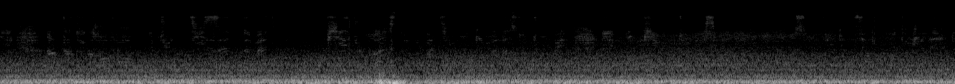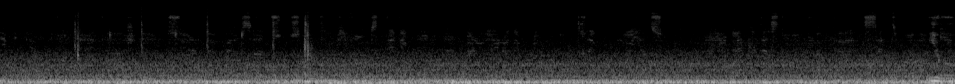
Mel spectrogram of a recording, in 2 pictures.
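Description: Steady road and engine noise heard inside a moving car's cabin at motorway speed, a low rumble, with a single thump about four seconds in.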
